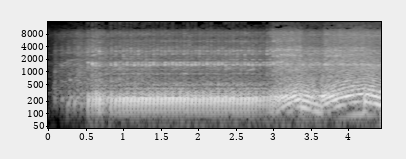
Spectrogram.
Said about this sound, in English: A boat engine is fired up in a video sent by a smuggler to our undercover journalist, who's posing as a Syrian migrant hoping to get to Britain.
